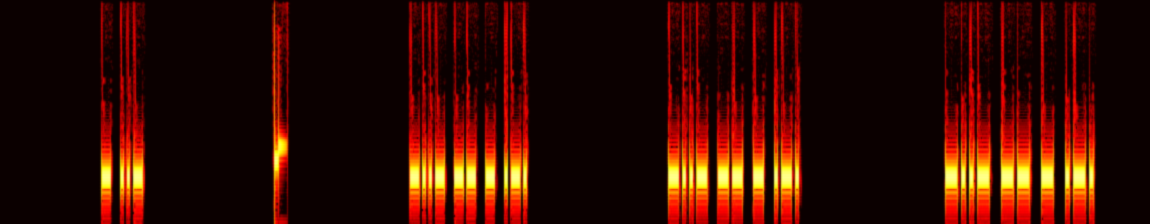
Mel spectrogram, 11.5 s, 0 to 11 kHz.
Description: Morse code, heard as a keyed tone, about 33 wpm, 700 Hz. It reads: TU XMTR XMTR XMTR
